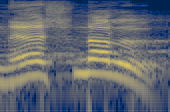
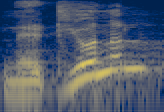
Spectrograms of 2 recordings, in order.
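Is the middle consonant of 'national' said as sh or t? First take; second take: sh; t. First: The middle consonant is a sh sound. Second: The middle consonant is a t sound. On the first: The speaker calls it right. "એલા નેશનલ" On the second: The speaker calls it wrong. "Spelling બોલ"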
